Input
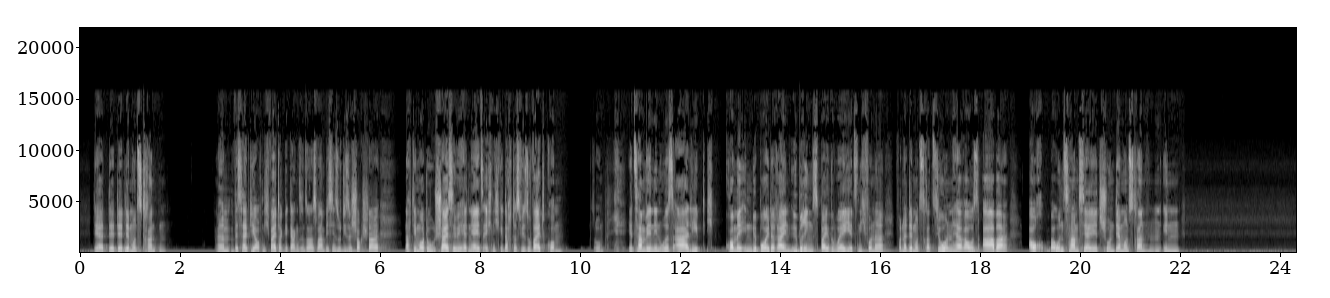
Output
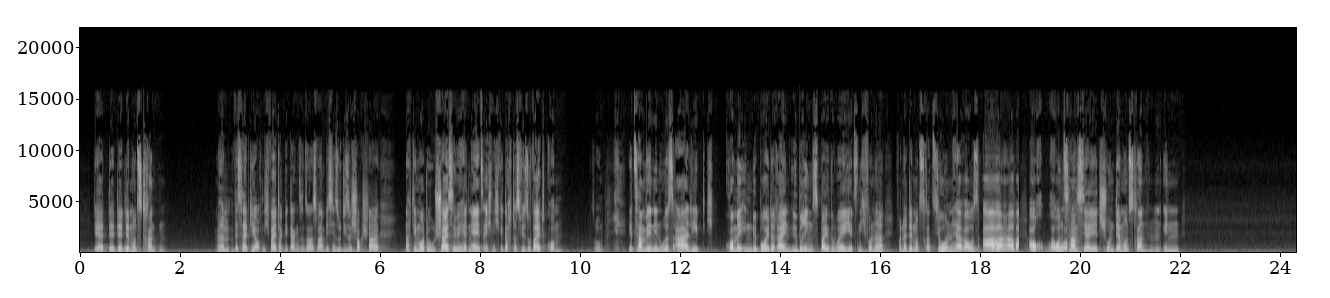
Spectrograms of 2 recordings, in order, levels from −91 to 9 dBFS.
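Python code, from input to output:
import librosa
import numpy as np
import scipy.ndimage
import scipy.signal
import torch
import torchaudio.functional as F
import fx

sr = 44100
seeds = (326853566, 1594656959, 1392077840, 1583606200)

y = fx.reverse_delay(x, sr, ms=271, wet_db=-1.5, at=(17.96, 20.02))
y = fx.dmg_noise_colour(y, sr, seeds[0], colour='brown', level_db=-47.0)
y = y * librosa.db_to_amplitude(-3.0)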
